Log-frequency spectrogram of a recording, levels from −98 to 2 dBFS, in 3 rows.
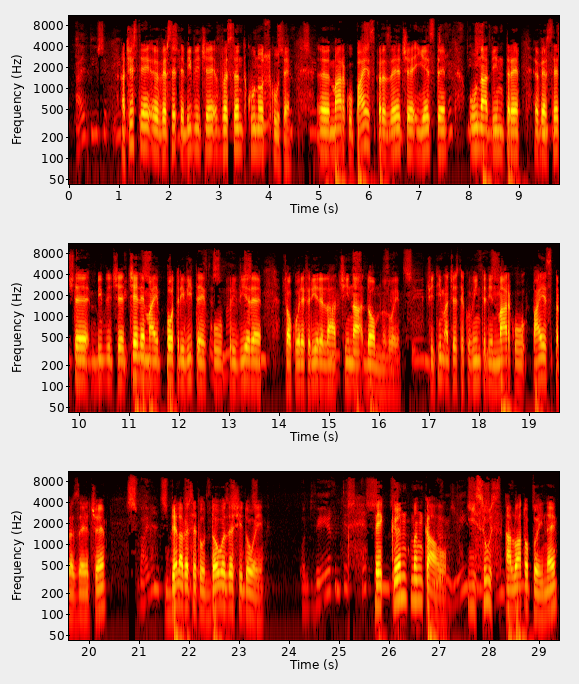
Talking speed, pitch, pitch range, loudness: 85 wpm, 120 Hz, 115-130 Hz, -32 LUFS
